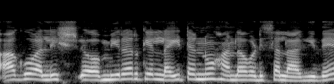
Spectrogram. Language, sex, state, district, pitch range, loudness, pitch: Kannada, female, Karnataka, Bangalore, 205-240 Hz, -12 LUFS, 215 Hz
